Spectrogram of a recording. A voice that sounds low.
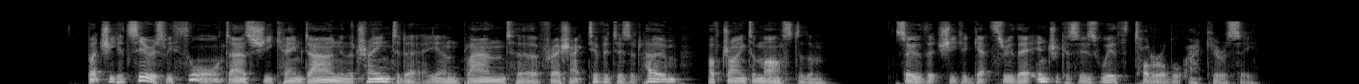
Yes: very low, 95 Hz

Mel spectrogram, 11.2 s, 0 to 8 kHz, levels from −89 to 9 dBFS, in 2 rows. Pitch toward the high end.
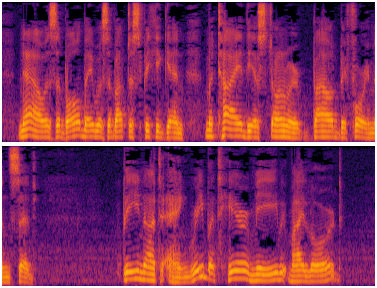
No: low, 120 Hz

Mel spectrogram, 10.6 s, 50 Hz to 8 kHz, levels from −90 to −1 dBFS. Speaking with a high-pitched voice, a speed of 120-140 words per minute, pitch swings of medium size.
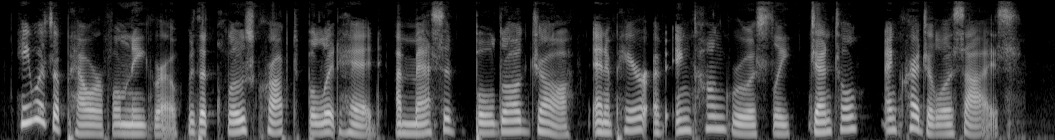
No: medium, 165 Hz; slow, 135 wpm; average, 4.7 semitones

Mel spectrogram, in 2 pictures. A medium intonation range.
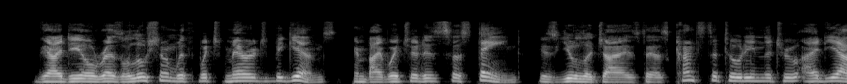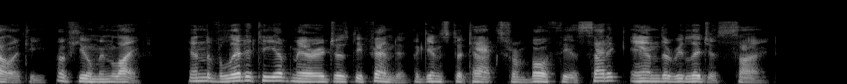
Yes: average, 4.2 semitones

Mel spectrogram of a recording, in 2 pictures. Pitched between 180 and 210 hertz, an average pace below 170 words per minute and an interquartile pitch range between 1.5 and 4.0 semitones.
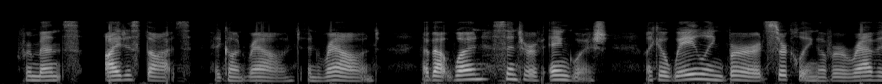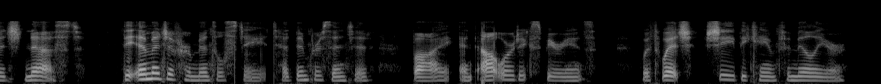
Yes: high, 190 Hz; average, 140 wpm; average, 2.9 semitones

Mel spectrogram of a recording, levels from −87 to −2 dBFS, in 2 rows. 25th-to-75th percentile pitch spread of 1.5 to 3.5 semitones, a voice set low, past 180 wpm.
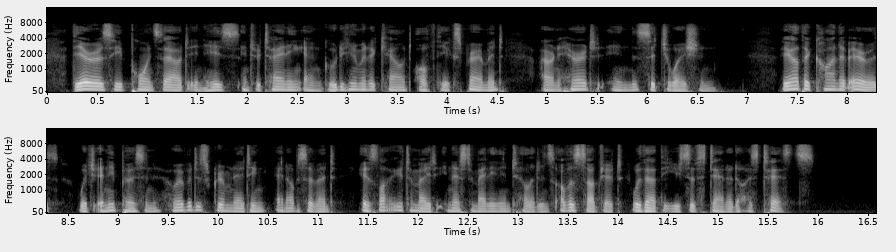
Yes: average, 3.1 semitones; low, 115 Hz; average, 190 wpm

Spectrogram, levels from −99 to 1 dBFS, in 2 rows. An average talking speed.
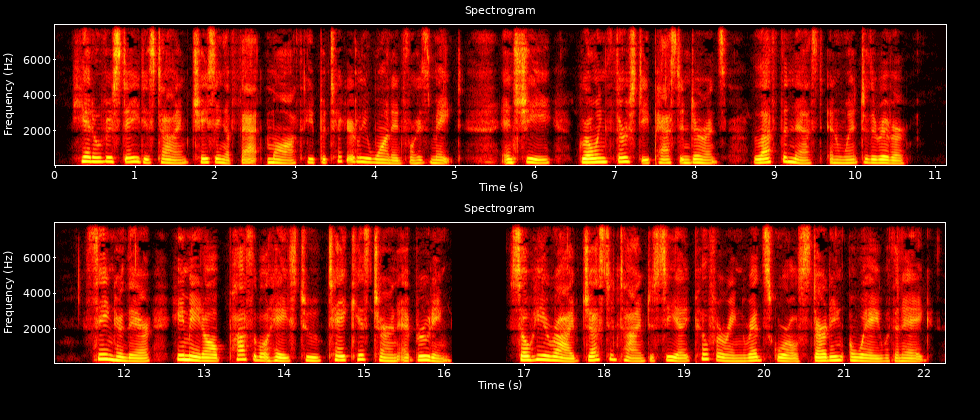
Yes: average, 160 wpm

